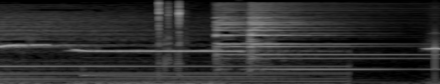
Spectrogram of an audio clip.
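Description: Background music: a whistled melody that steps down in pitch over held chords.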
